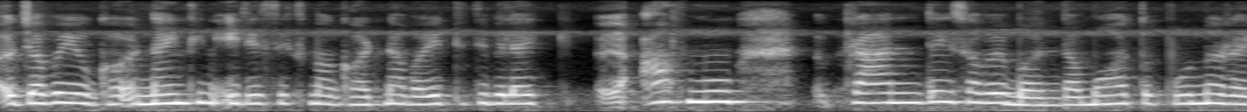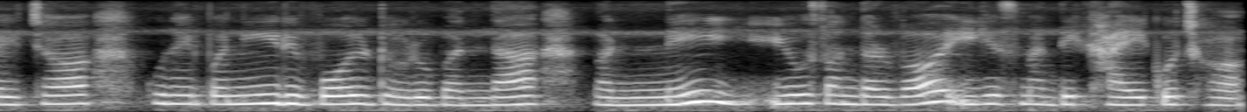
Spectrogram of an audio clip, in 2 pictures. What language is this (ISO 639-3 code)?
nep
